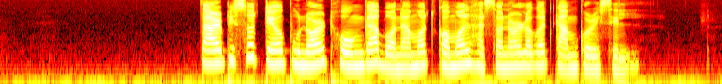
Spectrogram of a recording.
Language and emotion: Assamese, neutral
